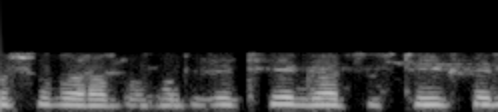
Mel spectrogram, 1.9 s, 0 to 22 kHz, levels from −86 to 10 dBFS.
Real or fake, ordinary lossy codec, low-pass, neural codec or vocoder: real; none; 3.6 kHz; none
